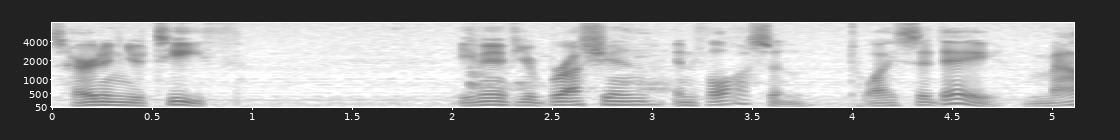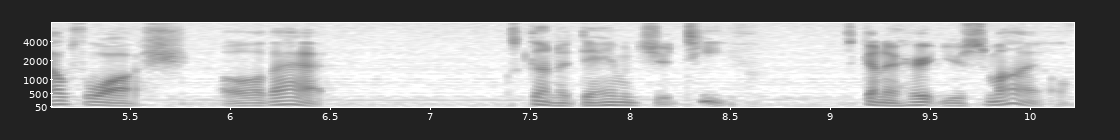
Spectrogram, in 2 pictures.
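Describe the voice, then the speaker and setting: A man at a fairly low pitch and moderate pace, with ordinary pitch variation, big swings in loudness and long, frequent pauses. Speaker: podcast host. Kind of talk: casual podcast monologue. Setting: live recording at an audio bar. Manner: animated.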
